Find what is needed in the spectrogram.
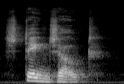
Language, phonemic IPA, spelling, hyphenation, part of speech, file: Dutch, /ˈstenzɑut/, steenzout, steen‧zout, noun, Nl-steenzout.ogg
- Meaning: halite, sodium chloride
